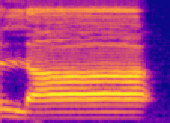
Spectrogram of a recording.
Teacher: لام کو ہم ایک الف تک کھینچ کر پڑھیں گے کیونکہ یہاں پہ الف مدہ ہو رہا ہے۔ الف مدہ اس لیے ہو رہا ہے کہ الف سے پہلے زبر آ گیا ہے۔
